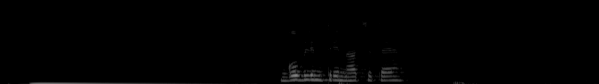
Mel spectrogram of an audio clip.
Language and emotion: Russian, neutral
